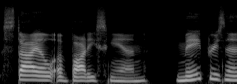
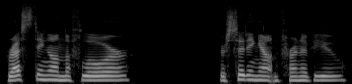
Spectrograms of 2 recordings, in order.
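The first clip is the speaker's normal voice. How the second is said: calm, unhurried meditation voice with long pauses; guided meditation. Acted. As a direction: gently guide the listener through a body scan, leaving space between phrases.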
